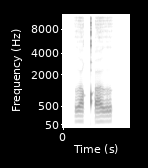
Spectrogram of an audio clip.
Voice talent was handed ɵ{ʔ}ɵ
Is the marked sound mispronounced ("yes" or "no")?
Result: yes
